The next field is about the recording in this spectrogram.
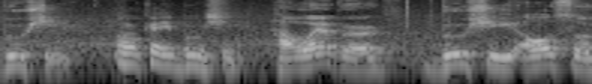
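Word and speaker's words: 節: Now the Bushi, that's a play on words. The character that third character down, that one means song, but it's pronounced Bushi.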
